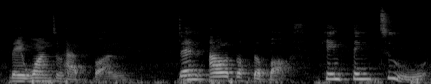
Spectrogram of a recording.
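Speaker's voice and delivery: lively picture-book read-aloud; reading to children. A narrator's reading. Parent reading Cat in the Hat to children, lively. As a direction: read it out to a roomful of kids.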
